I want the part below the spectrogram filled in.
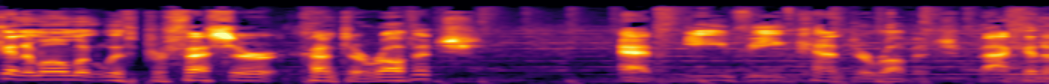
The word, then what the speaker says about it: Kontorovich: K-O-N-T-O-R, Kantorovich, Kantorovich.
